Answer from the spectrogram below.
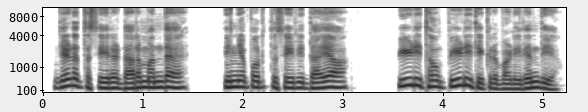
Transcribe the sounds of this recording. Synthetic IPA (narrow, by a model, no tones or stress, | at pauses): d͡ʒɛːɽɛt̪ɐseːɾɛɖɐɾmɐ̃nd̪ɛ | t̪ɪjãpʊɾt̪ɐseːɾid̪ɐːja | piːɽit̪ʰɐũpiːɽit̪̬ɪkəɾbɐɽ̃iɾɛ̃ːnd̪ijaː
